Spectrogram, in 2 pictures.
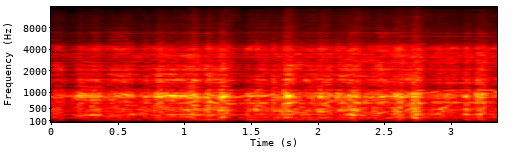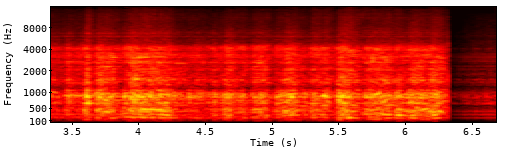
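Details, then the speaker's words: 1950 Telefunken Musical 9650a valve radio after electrolytic recap and tone-circuit capacitor change (now 220 nF): alive but very degraded, steady harsh hiss and muddled tone with no clean program, as the UCH41 converter/mixer valve fails. "Ves que la radio está viva pero muy degradada."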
